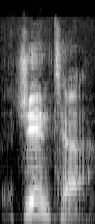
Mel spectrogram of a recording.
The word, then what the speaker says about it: Genta: the show I I how do you say your last name because Tony was saying it wrong I say oh Lord jenta Jinta J and J and that seems Genta there you go still I I don't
